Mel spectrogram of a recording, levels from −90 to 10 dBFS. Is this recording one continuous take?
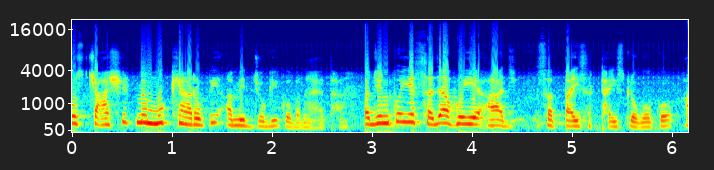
no; 1 cut; at 2.9 s

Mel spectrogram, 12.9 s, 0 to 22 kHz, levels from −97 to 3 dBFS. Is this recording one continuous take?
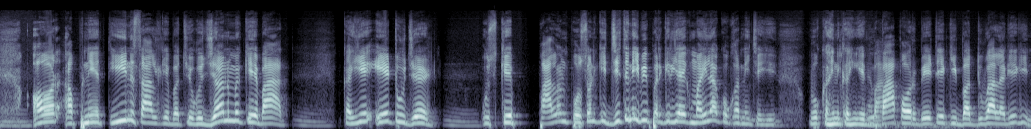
no; 1 cut; at 10.9 s

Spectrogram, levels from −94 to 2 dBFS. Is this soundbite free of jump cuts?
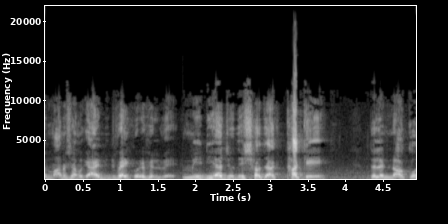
no; 1 cut; at 1.8 s

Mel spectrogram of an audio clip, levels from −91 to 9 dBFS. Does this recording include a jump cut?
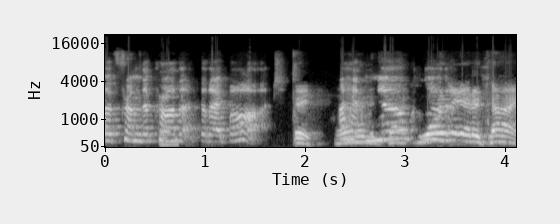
no; 0 cuts

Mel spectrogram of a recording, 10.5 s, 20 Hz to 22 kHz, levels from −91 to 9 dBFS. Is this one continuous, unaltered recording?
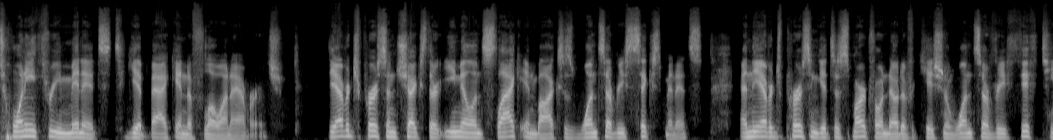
no; 1 cut; at 3.1 s

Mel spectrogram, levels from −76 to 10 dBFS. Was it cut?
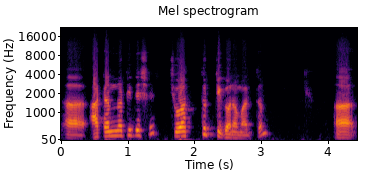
no; 0 cuts

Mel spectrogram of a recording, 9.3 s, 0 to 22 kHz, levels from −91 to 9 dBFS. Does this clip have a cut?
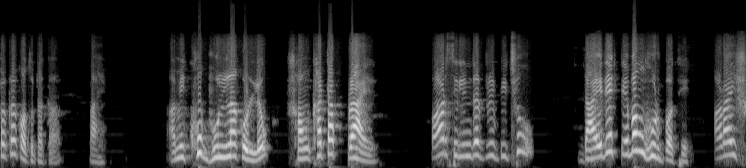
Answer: no; 0 cuts

